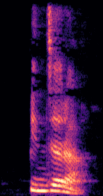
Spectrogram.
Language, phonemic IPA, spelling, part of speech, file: Marathi, /pin.d͡zɾa/, पिंजरा, noun, LL-Q1571 (mar)-पिंजरा.wav
- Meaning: cage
